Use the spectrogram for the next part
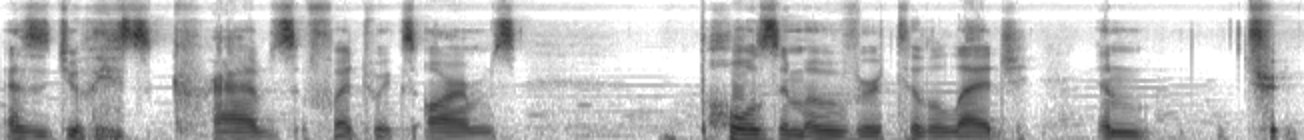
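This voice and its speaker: A man narrating the actions of his characters in a live role-play stream, in steady, plain phrasing. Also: on the low side, slow, soft background music.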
